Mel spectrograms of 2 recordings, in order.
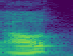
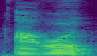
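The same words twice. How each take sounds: First: The vowel glides within a single syllable. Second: The vowel is split into two clear syllables. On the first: The speaker calls it right. "실제 발음을 찾아보면은 lie, boy, out 다 그냥 이름절" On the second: The speaker calls it wrong. "콩글리시 발음으로 하면은 이음절로 생각하고 되게 분명한 이음절로"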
